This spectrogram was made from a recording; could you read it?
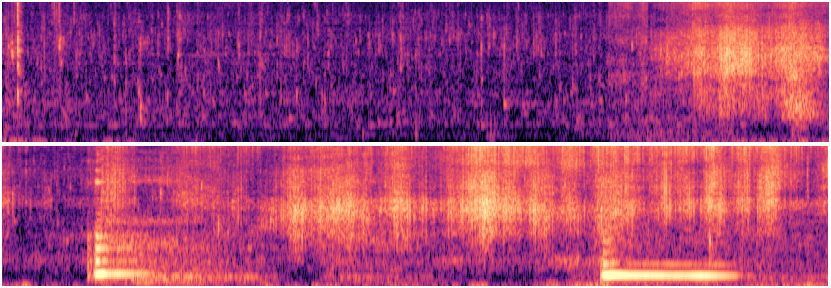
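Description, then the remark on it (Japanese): Wet squishing and rubbing of a generous soap lather being worked into wetted hair during hair washing, starting after a few quiet seconds and continuing steadily, with a couple of brief squeaky notes. “たっぷりと石鹸を泡立てて、それを紙に。”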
